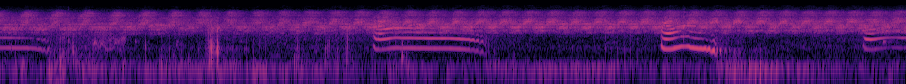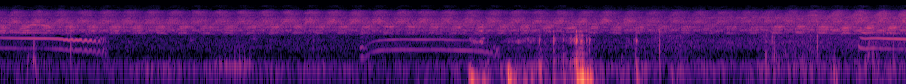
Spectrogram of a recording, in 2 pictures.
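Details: Kitten on a bridge calling a black cat to come over, one of two kittens there: a series of about six short, bent meows every couple of seconds, against a loud pulsing high buzz and a faint thump.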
